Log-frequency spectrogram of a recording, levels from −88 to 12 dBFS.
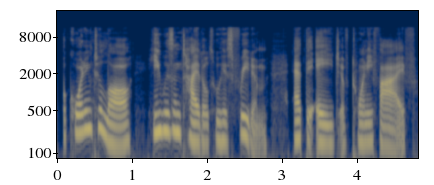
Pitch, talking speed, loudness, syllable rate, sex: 175 Hz, 185 wpm, -21 LUFS, 5.3 syllables/s, female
